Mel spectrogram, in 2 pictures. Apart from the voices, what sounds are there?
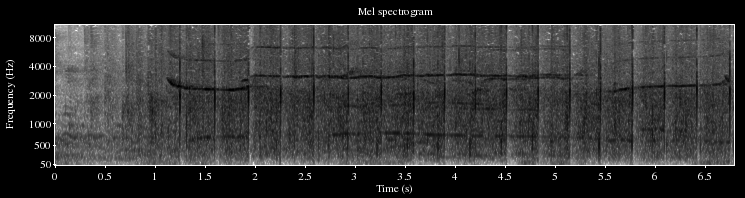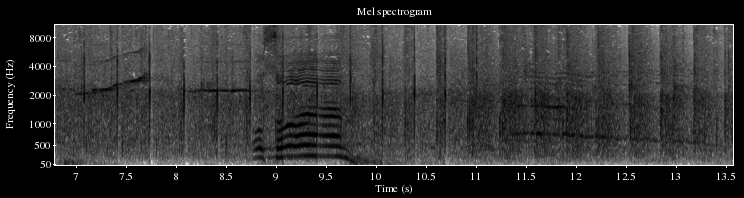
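audience applause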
